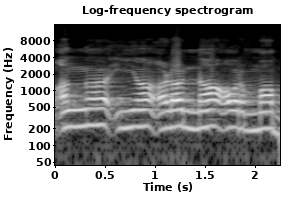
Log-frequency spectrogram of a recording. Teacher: स्पर्श व्यंजन के हर वर्ग का यह जो पांचवा वर्ण है यह नासिका से बोला जाता है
